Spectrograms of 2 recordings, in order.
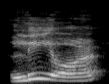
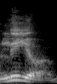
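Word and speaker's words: Lyor: Leor, that's how they pronounce his name, Leor, but no, it's a liar.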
